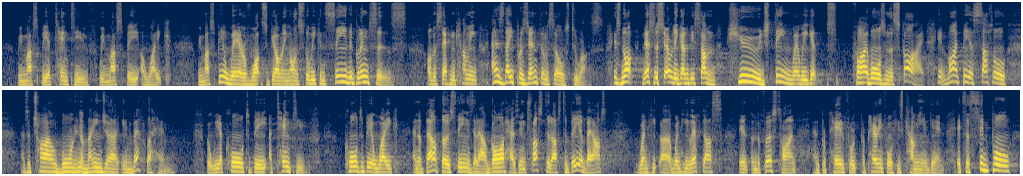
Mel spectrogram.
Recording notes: Saturday Evening Mass from Sacred Heart Cathedral, Hamilton.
